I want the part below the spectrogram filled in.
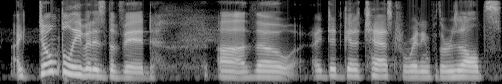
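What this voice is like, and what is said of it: Congested voice from a cold. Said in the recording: “I have a little bit of a cold. ... If I sound a little off, that's why. ... I've just been really congested.”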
